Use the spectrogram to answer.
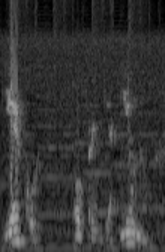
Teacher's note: esa I nos tiende un poco hacia el sonido de la Y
